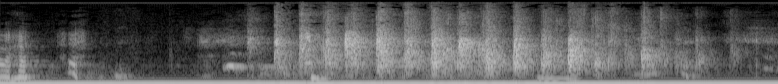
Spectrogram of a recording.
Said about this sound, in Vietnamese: Quý vị không tin quý vị vỗ tay đi.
